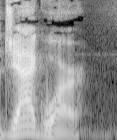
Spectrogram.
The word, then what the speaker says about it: Jaguar: Number four, the jaguar. preferably with the British pronunciation. Oh, Jaguar. Because it sounds so good.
